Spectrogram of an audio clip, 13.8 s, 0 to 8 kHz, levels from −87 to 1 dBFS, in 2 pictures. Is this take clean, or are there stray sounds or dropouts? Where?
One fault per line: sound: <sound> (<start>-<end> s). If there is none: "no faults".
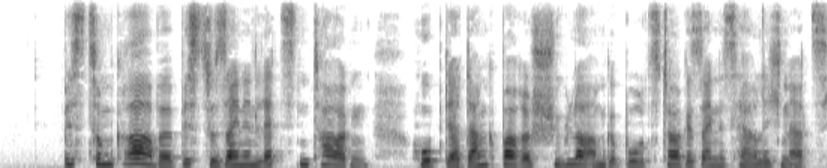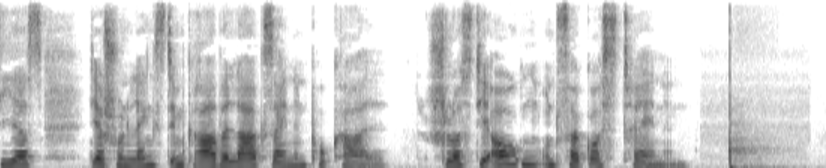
sound: thud (13.0-13.6 s)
